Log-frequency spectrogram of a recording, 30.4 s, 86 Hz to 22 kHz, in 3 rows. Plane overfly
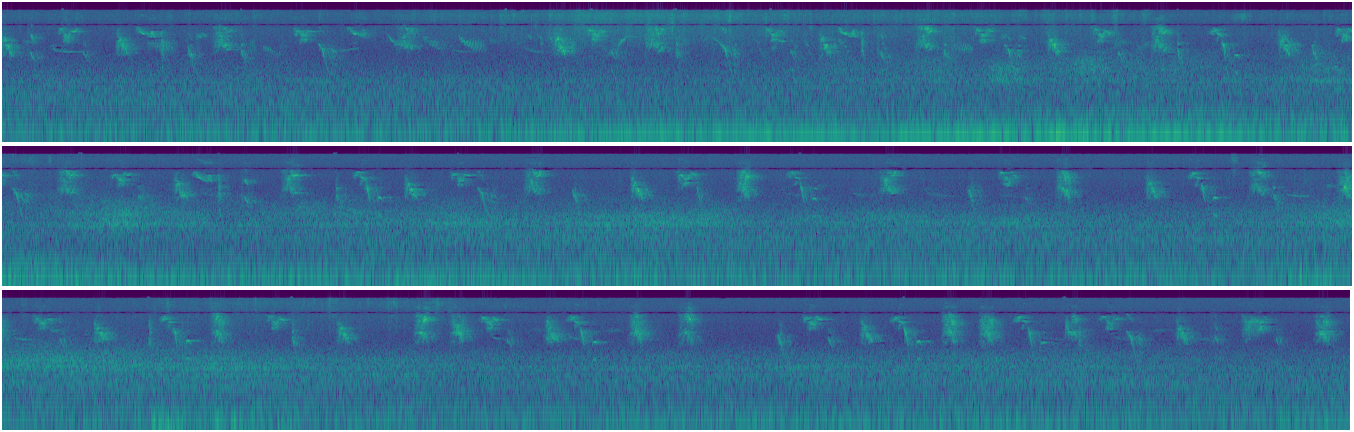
2.7 18.1

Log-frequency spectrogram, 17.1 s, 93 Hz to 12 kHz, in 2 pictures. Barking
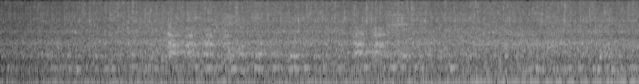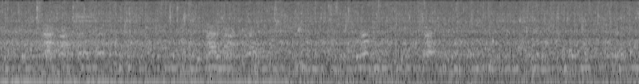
2.2 3.6, 4.7 5.3, 9.1 10.0, 11.3 12.0

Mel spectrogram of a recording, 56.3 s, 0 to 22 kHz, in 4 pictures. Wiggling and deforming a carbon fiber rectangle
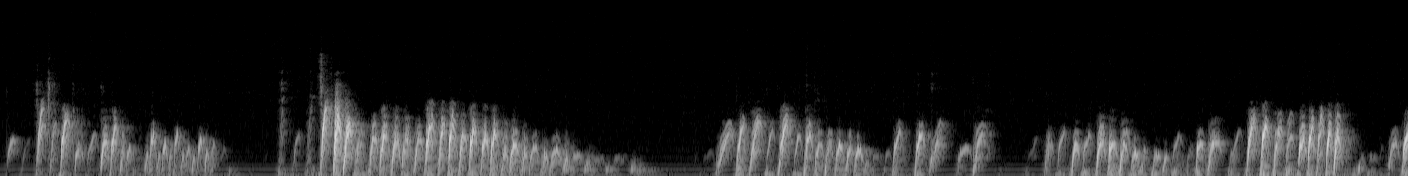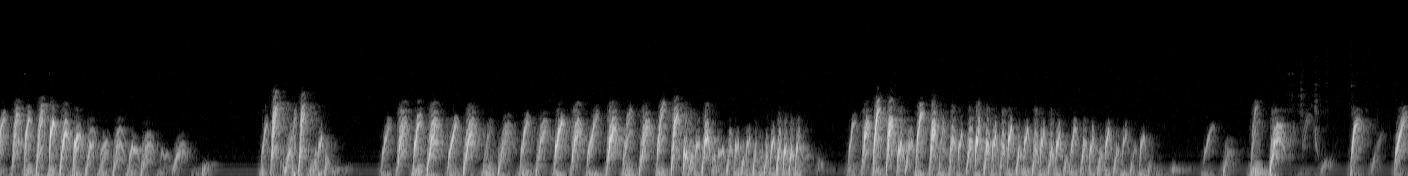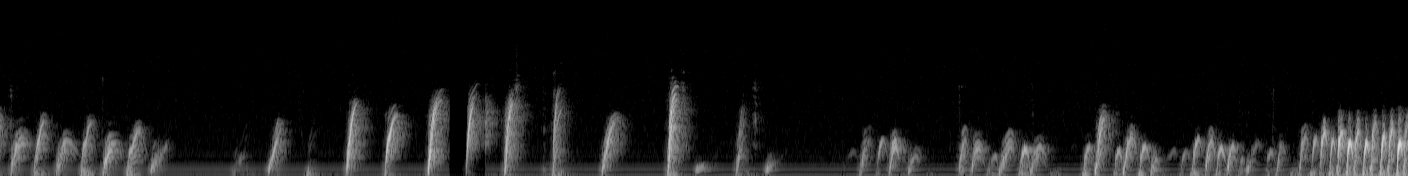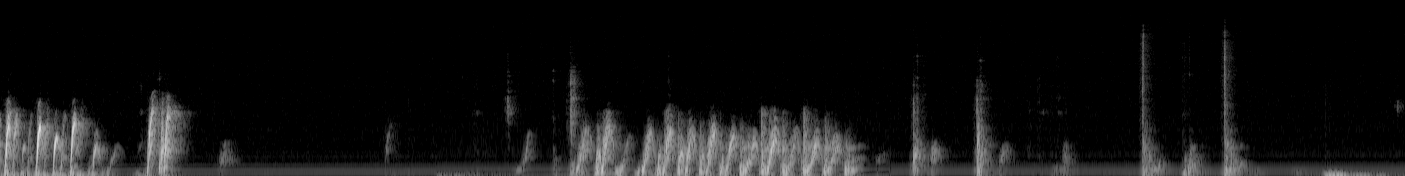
53.6 54.8

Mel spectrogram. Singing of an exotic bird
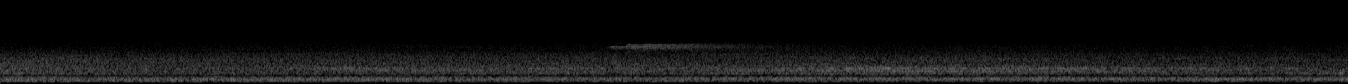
6.1 7.3

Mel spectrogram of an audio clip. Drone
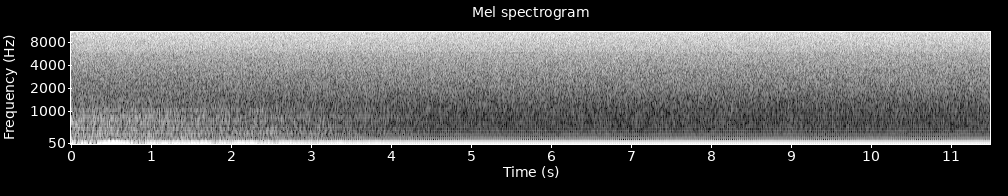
0.0 3.9

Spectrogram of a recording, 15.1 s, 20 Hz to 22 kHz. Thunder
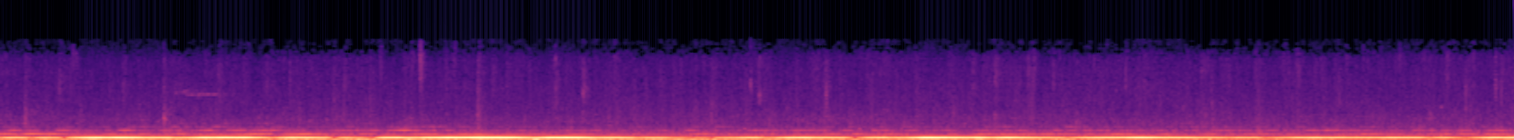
0.0 11.3

